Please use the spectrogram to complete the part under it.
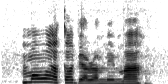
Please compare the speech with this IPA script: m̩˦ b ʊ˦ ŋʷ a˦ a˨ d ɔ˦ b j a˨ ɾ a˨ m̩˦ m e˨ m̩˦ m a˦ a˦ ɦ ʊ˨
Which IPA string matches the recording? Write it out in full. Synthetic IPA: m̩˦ m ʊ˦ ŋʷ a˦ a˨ t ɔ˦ b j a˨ ɾ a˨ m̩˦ m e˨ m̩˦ m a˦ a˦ ɦ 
